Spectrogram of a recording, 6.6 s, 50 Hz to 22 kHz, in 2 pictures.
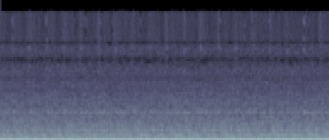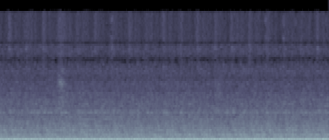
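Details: Freshly swapped 6.7 Cummins diesel in 2nd-gen Mega Cab, first fire after two cranking tries: steady, even low rumble with no misses, knocks or ticks; idles smoothly, healthy.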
